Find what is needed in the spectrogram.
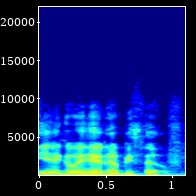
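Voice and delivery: put-on lisp. Retelling a friend offering cereal, imitating Marlon's lisp. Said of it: "I didn't realize he had a lisp until I did an impression of him".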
